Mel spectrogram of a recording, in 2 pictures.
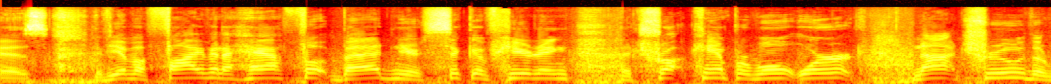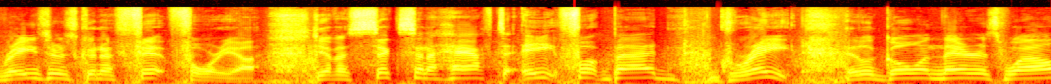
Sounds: Speech

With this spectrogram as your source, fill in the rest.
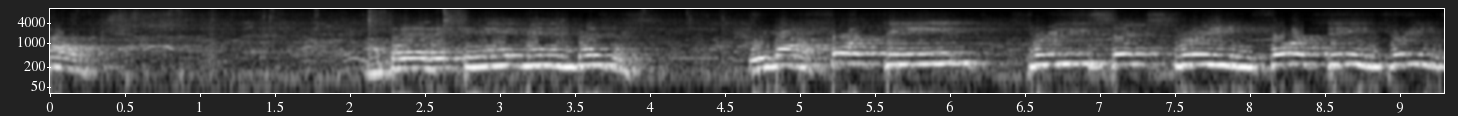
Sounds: Speech

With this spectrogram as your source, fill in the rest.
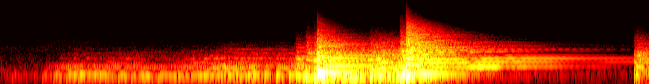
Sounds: Timpani, Music

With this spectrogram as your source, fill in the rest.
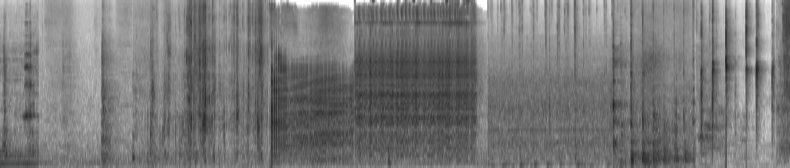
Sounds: Keys jangling

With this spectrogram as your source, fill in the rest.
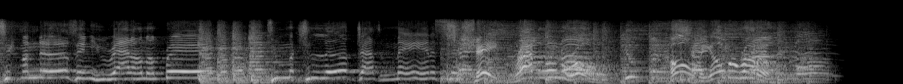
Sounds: Music

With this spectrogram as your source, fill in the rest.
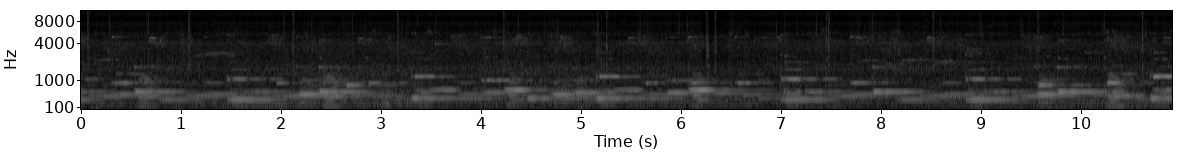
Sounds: Music, Tick

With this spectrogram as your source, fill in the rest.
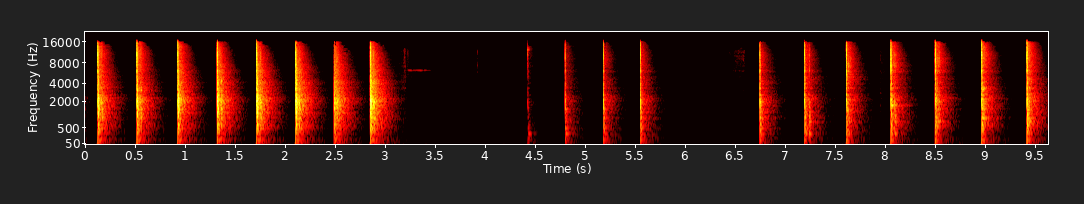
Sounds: hammering nails

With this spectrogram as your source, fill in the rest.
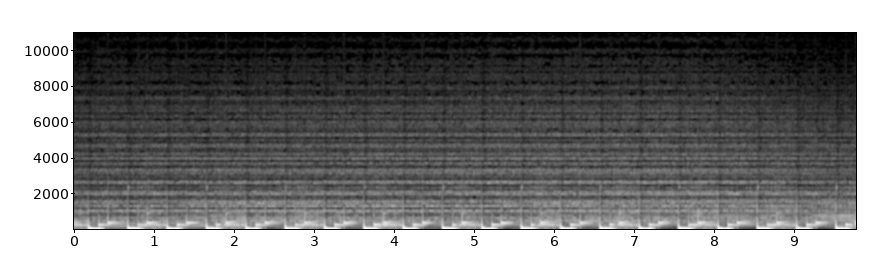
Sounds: Electronica, Music

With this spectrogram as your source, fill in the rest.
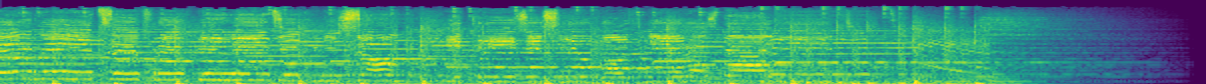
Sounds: Female singing, Music

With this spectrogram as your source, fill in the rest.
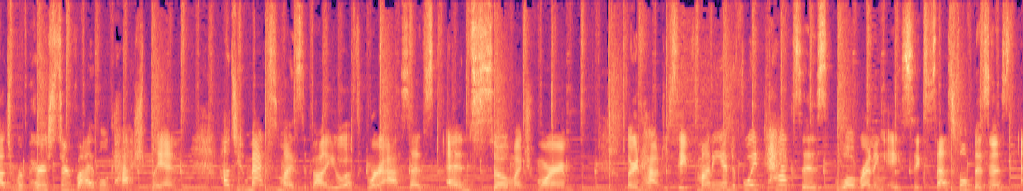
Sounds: Music, Speech

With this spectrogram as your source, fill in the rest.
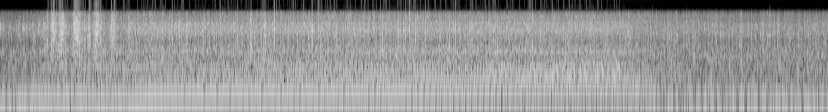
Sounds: Car, Vehicle, Motor vehicle (road)

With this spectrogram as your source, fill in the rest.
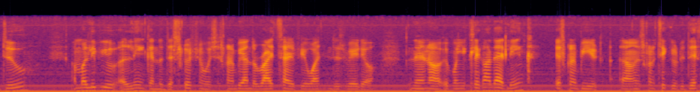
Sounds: Speech

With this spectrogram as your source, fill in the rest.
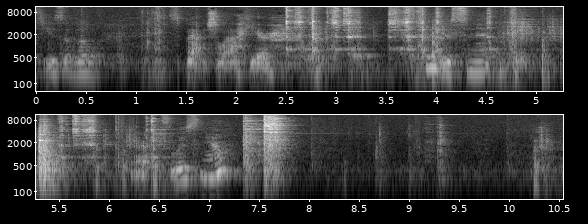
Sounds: eating with cutlery, silverware

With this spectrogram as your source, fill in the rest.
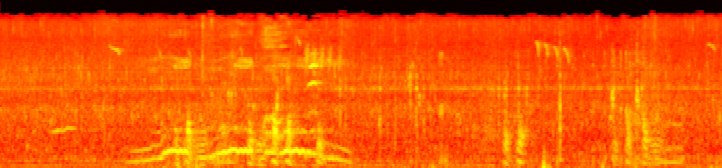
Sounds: Duck, Bird

